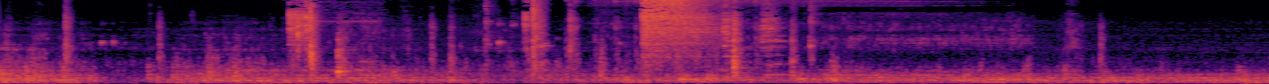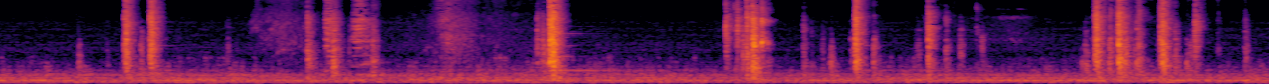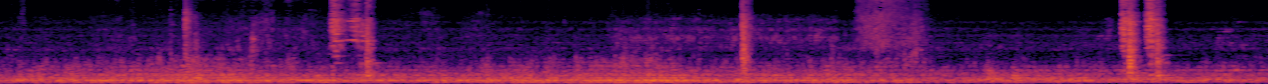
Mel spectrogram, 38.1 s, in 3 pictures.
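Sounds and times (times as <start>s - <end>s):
electric train low rumble: 0.0s - 38.0s
sharp clicks and knocks: 2.8s - 6.4s, 13.4s - 15.1s, 19.9s - 22.6s, 23.5s - 25.3s.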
